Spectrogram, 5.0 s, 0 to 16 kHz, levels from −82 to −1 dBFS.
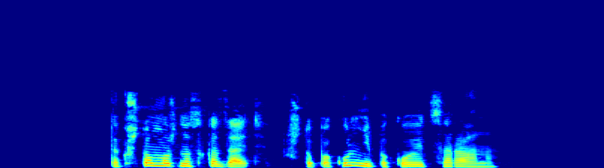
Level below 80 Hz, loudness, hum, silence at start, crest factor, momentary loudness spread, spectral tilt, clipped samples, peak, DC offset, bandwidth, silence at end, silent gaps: -72 dBFS; -28 LUFS; none; 0.95 s; 20 dB; 11 LU; -5.5 dB/octave; under 0.1%; -10 dBFS; under 0.1%; 7.6 kHz; 0.9 s; none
